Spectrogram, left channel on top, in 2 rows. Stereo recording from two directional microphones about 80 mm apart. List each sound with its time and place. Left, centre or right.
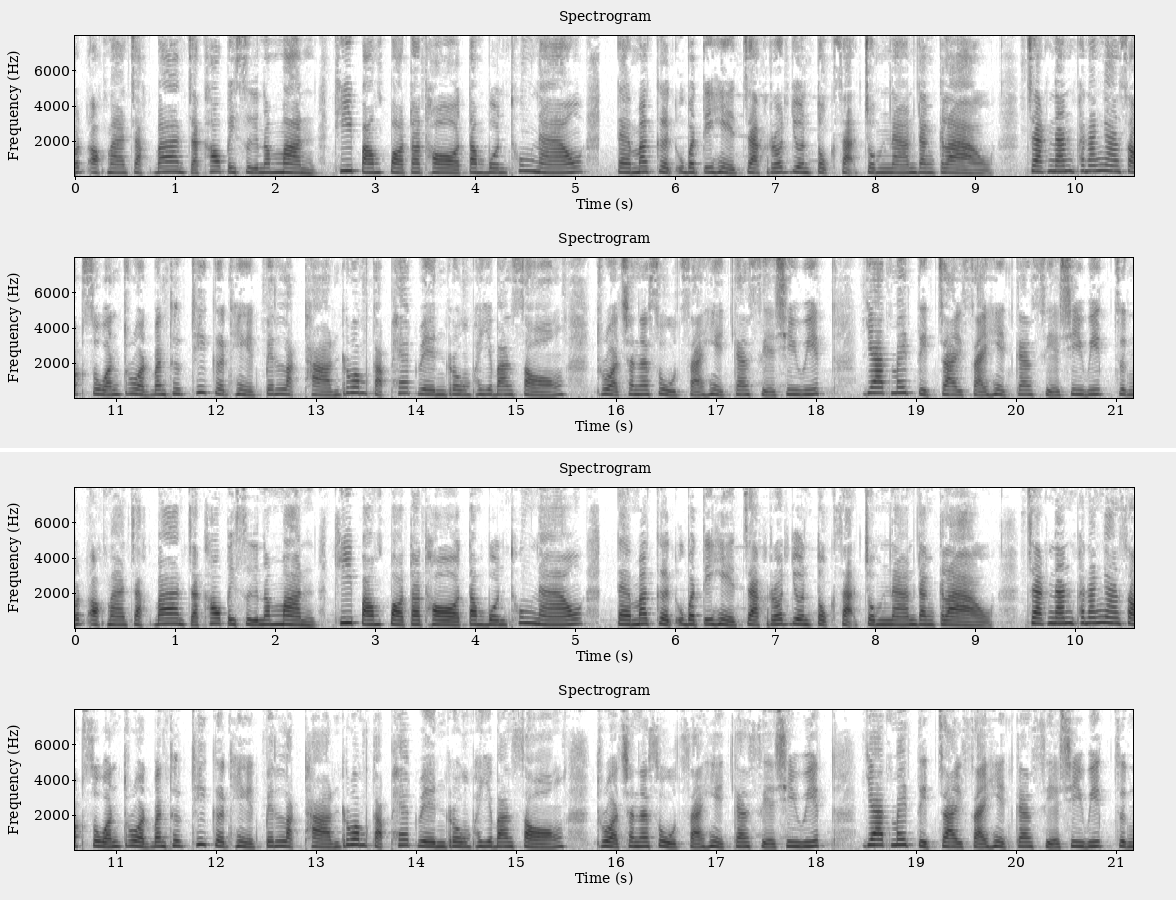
0.0 s a woman's voice: right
